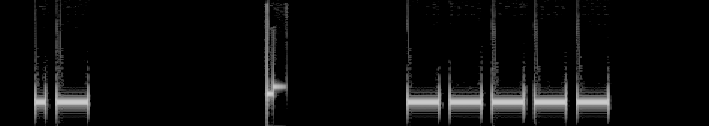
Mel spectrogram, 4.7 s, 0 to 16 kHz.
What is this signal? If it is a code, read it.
Morse code, heard as a keyed tone, about 17 wpm, 700 Hz. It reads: A 0
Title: Single Character (Letter:Number:Punctuation:Prosign) Alt 17wpm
